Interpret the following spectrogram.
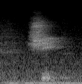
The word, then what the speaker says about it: sheep: That word should be pronounced as sheep.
